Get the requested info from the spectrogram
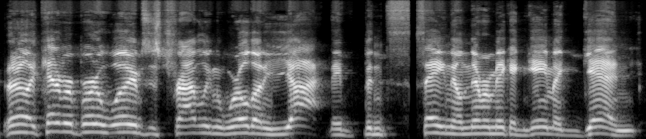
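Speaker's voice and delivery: high, scornful voice of online skeptics; mocking doubters. Twitter skeptics calling him a liar, high mocking tone. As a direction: play the disbelieving crowd, high and sneering.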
